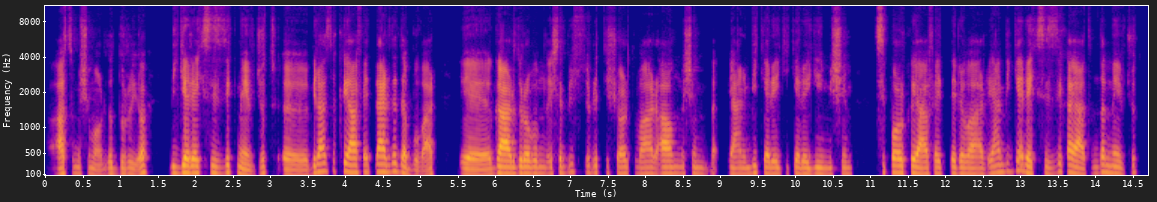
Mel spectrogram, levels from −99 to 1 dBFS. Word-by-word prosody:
atmışım, 110 +1 -2
orada 105 +3 -6
duruyor. 110 +2 0 0.3
Bir 125 -1 -3
gereksizlik 130 0 +3
mevcut. 115 +3 -2
Eee, 95 -2 -1
biraz 150 +3 +2
da - - -11
kıyafetlerde 145 0 +3
de 105 -9 +1
bu 90 -2 -7
var. - - -2 0.3
Eee, 100 -2 +3
gardırobumda, 120 +1 +5
işte, 120 +2 -5
bir 145 - -10
sürü 135 -2 -9
tişört 120 -1 -6
var. 115 0 -2
Almışım 120 -1 -2
be - - -12
yani, 110 0 -4
1 130 - -3
kere, 115 -2 0
2 115 +1 -8
kere 115 0 -1
giymişim. 110 0 -4 0.3
Spor 130 -1 +1
kıyafetleri 115 -1 +1
var, 110 -1 -1
yani, 135 +5 -3
bir 155 - -11
gereksizlik 125 +1 -1
hayatımda 120 +1 +2
mevcut. 125 -1 -4
120 Hz, 145 wpm, -24 LUFS, 110-130 Hz, 0.3 s, gardırobumda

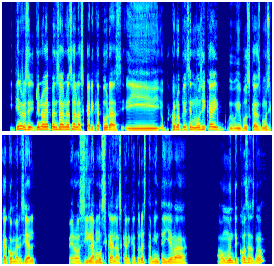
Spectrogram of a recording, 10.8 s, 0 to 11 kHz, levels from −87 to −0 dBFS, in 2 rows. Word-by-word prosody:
Y 150 - -20
tienes 210 - +2
razón, 180 -3 +2
yo 180 - +4
no 210 - +4
había 205 -1 +4
pensado 195 0 +4
en 190 - +3
eso 190 +2 +3
de - - +4
las 150 -5 +1
caricaturas 135 +3 +1
y 130 0 +1
Porque 130 +8 -2
uno 185 +2 +2
piensa 185 0 0
en 165 - 0
música 195 +4 +2
y 190 - +4
y - - -1
bu 140 -2 -3
buscas 145 +1 -1
música 150 0 -1
comercial. 135 +1 -1 0.6
Pero 130 -1 -4
sí, 155 +7 -3
la 140 -2 +3
música 150 +5 -1
de - - +1
las 115 -3 -4
caricaturas 125 +8 -3
también 130 0 -4
te 150 -1 -4
lleva 140 -4 0 0.6
a 130 +1 -8
un 140 +3 -2
buen 160 -1 +1
de 150 - -2
cosas, 155 -4 -2
¿no? 145 - -3
145 Hz, 220 wpm, -23 LUFS, 130-170 Hz, 0.6 s, yo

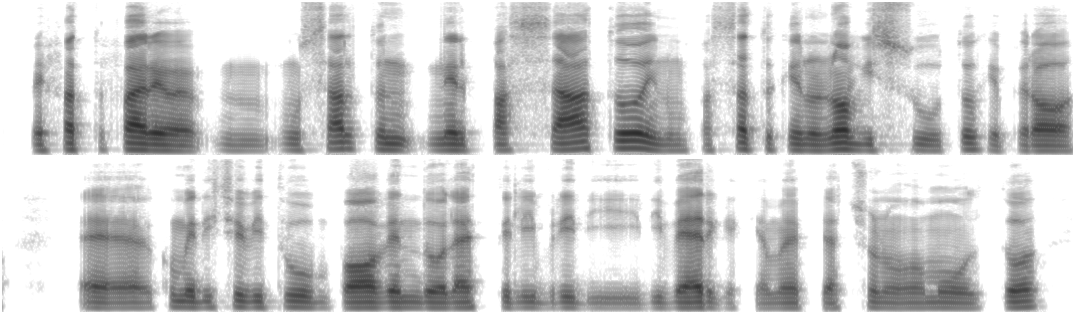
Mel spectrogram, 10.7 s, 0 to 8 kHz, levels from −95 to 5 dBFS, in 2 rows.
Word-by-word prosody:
mi - - -4
hai - - -14
fatto - - -2
fare 110 -5 +7
un 100 -1 -17
un 110 -1 -12
salto 130 +2 -1
n 115 -2 -2
nel 110 0 +1
passato, 120 +6 +4
in 115 -5 +1
un 105 0 -13
passato 110 +3 -4
che 115 -2 -4
non 105 +1 0
ho 125 0 +9
vissuto, 110 0 -8
che 105 -4 -13
però, 100 -1 0 0.4
ehm, 95 0 -3
come 110 -2 -3
dicevi 105 0 -7
tu, 110 - -9
un 100 -2 -5
po' 100 0 +4
avendo 100 0 0
letto 100 +1 -3
i - - -13
libri 100 0 -9
di 95 0 -17
di 100 - -15
Verga 100 -2 +1
che - - -26
a - - -12
me 95 +1 -6
piacciono 95 -1 -9
molto, 100 +3 -4
105 Hz, 205 wpm, -25 LUFS, 100-110 Hz, 0.4 s, ho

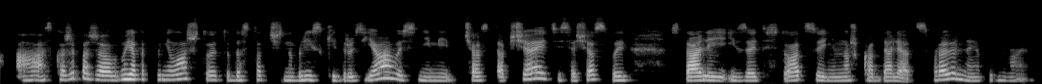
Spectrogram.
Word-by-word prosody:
А, 200 -1 0
скажи, 215 +4 -2
пожалу 215 -7 +3
Ну, 230 - +3
я 235 -1 +9
так 230 0 -6
поняла, 220 +3 +1
что 255 -3 -4
это 200 -1 -4
достаточно 195 0 -4
близкие 195 -1 -2
друзья, 190 +10 +3
вы 220 -5 +1
с 205 +2 -8
ними 175 -1 -4
часто 185 +1 -1
общаетесь, 245 -6 0
а - - -1
щас 220 +6 -1
вы 190 0 0 0.4
стали 185 +2 +5
из-за 175 0 -1
этой 180 0 -2
ситуации 200 -1 -1
немножко 175 +1 -4
отдаляться, 175 -1 -2
правильно 220 0 +2
я 170 - -7
понимаю? 185 +1 -11
195 Hz, 165 wpm, -23 LUFS, 180-220 Hz, 0.4 s, я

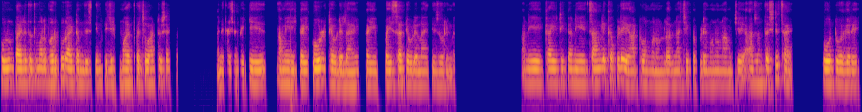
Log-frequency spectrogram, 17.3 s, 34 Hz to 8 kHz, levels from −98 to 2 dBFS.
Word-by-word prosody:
खोलून 145 +1 +4
पाहिलं 140 0 +6
तर 140 - +4
तुम्हाला 145 0 0
भरपूर 135 +3 +2
आयटम 140 -1 +1
दिसतील, 135 +1 -3
की 135 - -3
जे 135 +1 -3 0.2
महत्वाचे 135 0 0
वाटू 135 +1 0
शकतात. 140 0 -7 0.8
आणि 130 - -3
त्याच्यापैकी 130 +1 -1 0.4
आम्ही 135 0 0 0.2
काही 130 -1 +4
गोल्ड 145 +1 +8
ठेवलेलं 125 -1 +1
आहे, 120 +1 -3 0.2
काही 125 -1 0 0.2
पैसा 130 +2 +3
ठेवलेला 125 -2 0
आहे 125 0 -6
तिजोरीमध्ये. 125 - -7 1.3
आणि 140 0 +2
काही 140 0 +2
ठिकाणी 135 -1 -2
चांगले 145 +1 0
कपडे 145 0 +4
आठवण 130 +1 -4
म्हणून 125 -1 -7
लग्नाचे 125 +1 -4
कपडे 130 0 -5
म्हणून 125 0 -8
आमचे 125 +1 -4
अजून 135 -1 -7
तसेच 160 +3 -1
आहे. 135 -2 -3 0.6
कोट 135 0 +8
वगैरे. 130 -1 +1
135 Hz, 140 wpm, -26 LUFS, 125-140 Hz, 1.3 s, गोल्ड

